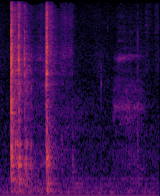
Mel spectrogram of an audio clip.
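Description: Two sharp plastic clicks about half a second apart, as a clear plastic set square is moved and set down on a drawing board against a parallel rule and another set square.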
